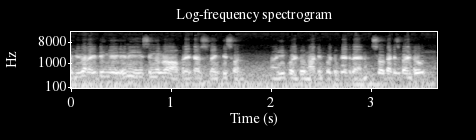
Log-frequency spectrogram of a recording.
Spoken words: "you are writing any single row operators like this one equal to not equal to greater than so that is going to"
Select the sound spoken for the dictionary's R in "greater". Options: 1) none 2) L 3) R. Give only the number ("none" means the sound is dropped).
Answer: 1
